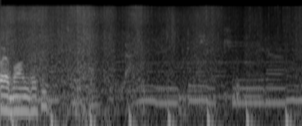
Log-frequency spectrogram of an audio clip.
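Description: Clear plastic wrapping crinkling and rustling as it is handled and pulled off an acoustic guitar, loudest in the first second or so, over faint background music.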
